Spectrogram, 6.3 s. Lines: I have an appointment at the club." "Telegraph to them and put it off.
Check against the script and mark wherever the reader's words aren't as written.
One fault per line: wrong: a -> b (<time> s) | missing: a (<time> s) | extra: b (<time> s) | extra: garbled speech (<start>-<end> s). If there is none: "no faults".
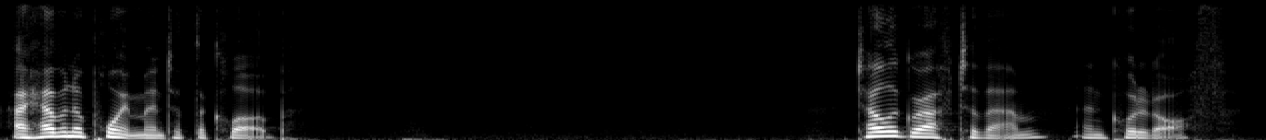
no faults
